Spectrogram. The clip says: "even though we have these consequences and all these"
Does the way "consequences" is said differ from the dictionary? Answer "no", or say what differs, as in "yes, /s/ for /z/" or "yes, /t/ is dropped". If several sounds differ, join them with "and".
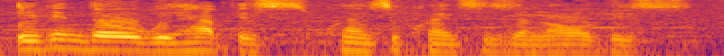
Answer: no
